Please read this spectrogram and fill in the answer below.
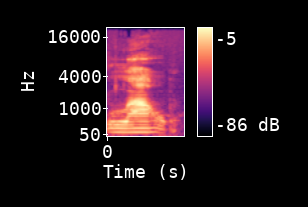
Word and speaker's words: Lowe: One's pronounced Lau. Brandon Lau and Josh Lowe.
